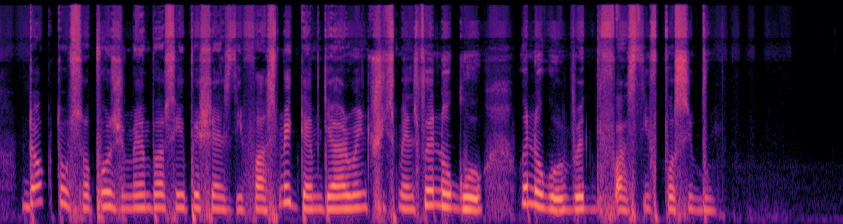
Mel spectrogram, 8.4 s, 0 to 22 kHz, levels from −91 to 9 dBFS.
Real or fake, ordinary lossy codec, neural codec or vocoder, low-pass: fake; none; vocoder, 48 kHz, 128 mel bands, Vocos; none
